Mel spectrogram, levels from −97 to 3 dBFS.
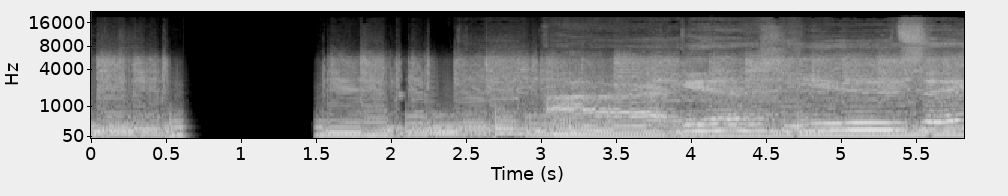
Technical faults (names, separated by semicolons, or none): call audio freeze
